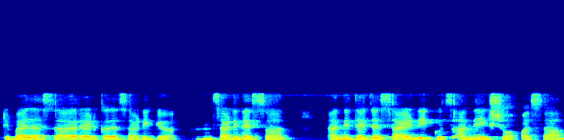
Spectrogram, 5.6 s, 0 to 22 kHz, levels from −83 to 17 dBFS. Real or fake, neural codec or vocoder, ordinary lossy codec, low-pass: real; none; none; 7.2 kHz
